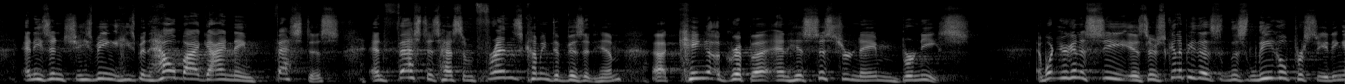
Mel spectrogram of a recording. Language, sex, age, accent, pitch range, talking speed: English, male, 40-59, American, 185-240 Hz, 200 wpm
